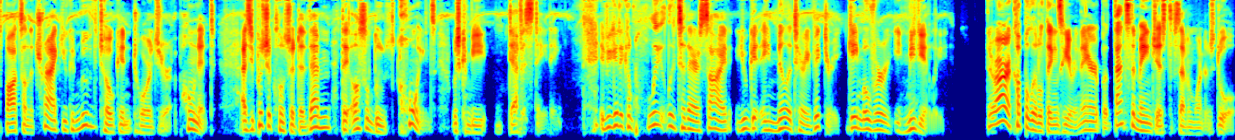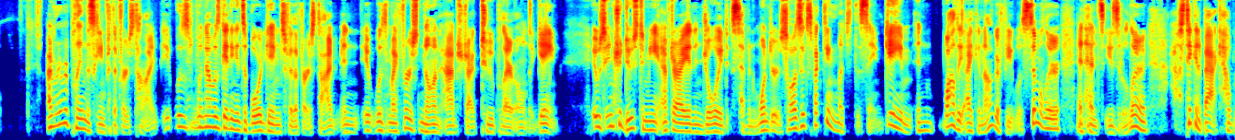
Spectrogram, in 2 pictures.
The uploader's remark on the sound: this outdoor edition of Board Game Dojo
